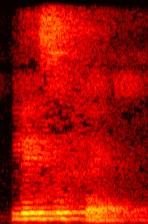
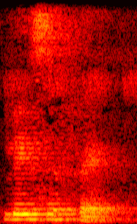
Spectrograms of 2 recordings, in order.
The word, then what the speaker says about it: laissez-faire: the common ones are laissez-faire, rendezvous. So here in these two words, the Z is silent. It is not laissez-faire, but it's laissez-faire.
